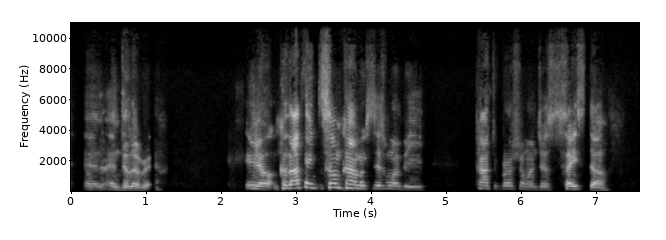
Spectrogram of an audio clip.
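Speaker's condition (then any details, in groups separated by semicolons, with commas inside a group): Cerebral palsy; from birth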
